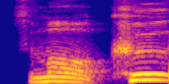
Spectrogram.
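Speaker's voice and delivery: "スモーク" with a drawn-out Japanese "kuu" ending; "スモーク" katakana-style, ku voiced and stretched; wrong Japanese-style pronunciation. Shown as a demonstration. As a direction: say "スモーク" with a full vowel on the final ku. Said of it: "って言わないで".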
